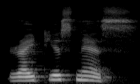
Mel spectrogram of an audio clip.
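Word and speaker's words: righteousness: एच की sound जैसे कि आपको पता है हा होती है, एच ह, तो यहाँ पे एच साइलेंट है और इसको प्रोनाउंस करेंगे राइटियसनेस, ओके, राइटियसनेस।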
